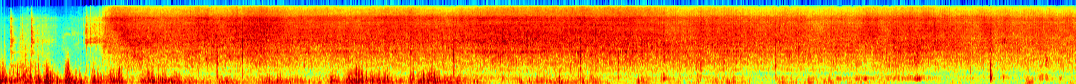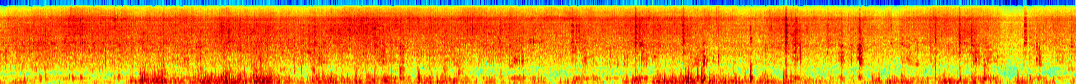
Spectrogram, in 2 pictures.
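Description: Crabs sizzling loudly as they fry in hot mustard oil in an iron kadai, starting about a second in. A steel spatula stirs them, adding scattered clicks and scrapes against the pan.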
